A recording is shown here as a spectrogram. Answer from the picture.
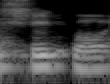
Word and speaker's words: SQL: for structured query language it's pronounced like sequel and it's commonly used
